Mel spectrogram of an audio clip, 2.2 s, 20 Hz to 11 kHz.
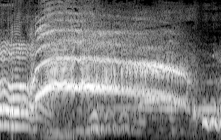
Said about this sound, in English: Right, a different guy. What the hell is a white guy screaming about in 1951?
